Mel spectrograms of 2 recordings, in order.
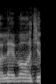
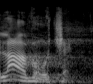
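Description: First: Said in the usual way. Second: Slow "la voce", weight on "la"; single out "la" in "la voce", slowly; stress on LA. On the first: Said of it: "io ho detto le voci". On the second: Shown as a demonstration. Lecturer quoting Giovanna's exact singular, stressed "la". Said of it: "no, lei dice la voce".

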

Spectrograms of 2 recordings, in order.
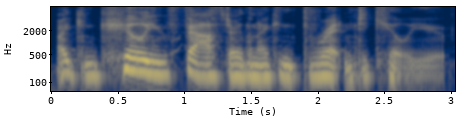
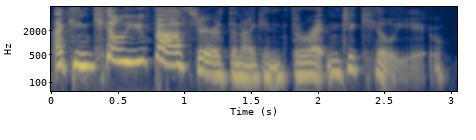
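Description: First: Low, cold-blooded threat; cold and heartless. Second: Punched-up, louder threat; big theatrical warning. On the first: Shown as a demonstration. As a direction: sound like you might actually stab them. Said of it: "Try to sound a little bit cold and heartless, like you might actually stab me". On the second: Acted. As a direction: declare the threat loudly, falling away. Redoing Caesar's threat, before coaching.

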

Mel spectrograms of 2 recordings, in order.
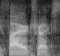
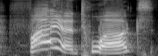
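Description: First: Said in the usual way. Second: "Fire trucks" high and drawn out, r's turned to w; exaggerated w-for-r "Fire trucks"; imitated speech impediment. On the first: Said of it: "the pilot comes on and is like". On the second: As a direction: cry "Fire trucks" as an excited "fi-uh twucks". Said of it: "He hears one of the Special Olympics people go".

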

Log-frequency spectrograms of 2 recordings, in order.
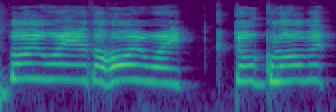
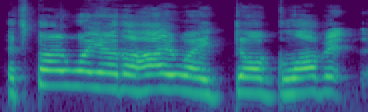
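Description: First: Much higher, hammed-up British girl; squeaky mock British girl, nearly breaking; British girl accent. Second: Much higher, hammed-up British girl accent; squeaky mock British girl, breaking into laughter; little British girl. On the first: Host retrying the British girl line, much higher mock accent. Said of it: "a little too masculine for the character". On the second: Host attempting a British girl's line, high, mock British girl accent. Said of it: "trying to sound like a little British girl".

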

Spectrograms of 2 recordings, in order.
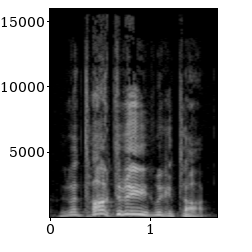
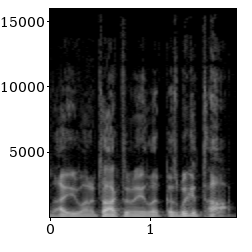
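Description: First: Imitating a challenge, pitched high; mock confrontational, voice leaping up then dropping off; spoiling for a fight. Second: Low, soft, harmless-sounding quote; lawyerly understatement of a challenge; innocent retelling. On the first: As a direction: say it like you're inviting a fight. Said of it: "the inflection is, you know, th-, we're gonna fight". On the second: Retold or imitated. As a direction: play the threat down, lower and quieter. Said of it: "all you said was".

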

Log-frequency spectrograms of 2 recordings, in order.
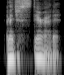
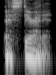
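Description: First: Said in the usual way. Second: "stare" leaned on and falling; stress on stare. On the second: Shown as a demonstration. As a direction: land on "stare" and let it drop.

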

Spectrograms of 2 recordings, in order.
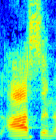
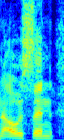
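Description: First: Osen said as AH-sen; open first vowel. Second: Osen said as OH-sen; long O. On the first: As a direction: say Osen with an "ah" at the start, like awesome. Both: Shown as a demonstration. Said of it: "how to pronounce your name".

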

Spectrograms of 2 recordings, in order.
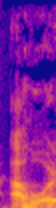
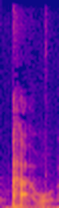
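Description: First: Said in the usual way. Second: Breaking into a laugh mid-word; airy giggle through the word. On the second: Real, not acted. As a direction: laugh it out, words half gone. Laughs at own joke.

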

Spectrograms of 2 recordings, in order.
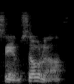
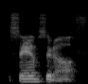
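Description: First: Samsonov stressed on the middle syllable, sam-SO-nov, ending with an f sound; Russian pronunciation. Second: Samsonov with stress on the first syllable, SAM-so-nov; American pronunciation. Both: Shown as a demonstration. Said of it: "you're supposed to put the accent on the middle syllable".

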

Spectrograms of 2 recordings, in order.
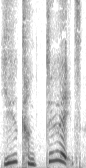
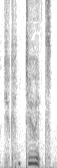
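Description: First: High-pitched, fervent urging at normal volume; will him on with rising urgency; intense self-talk. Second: High, hushed urging under the breath; will him on softly, in secret; to herself. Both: A narrator's reading. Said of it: "said Mary to herself".

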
